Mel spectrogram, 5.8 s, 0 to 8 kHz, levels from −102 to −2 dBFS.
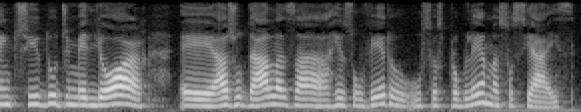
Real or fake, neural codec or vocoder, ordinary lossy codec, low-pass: real; none; none; 7.2 kHz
